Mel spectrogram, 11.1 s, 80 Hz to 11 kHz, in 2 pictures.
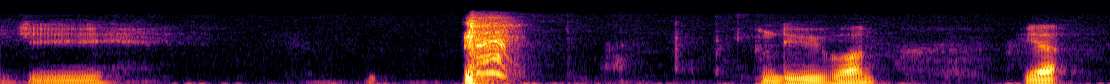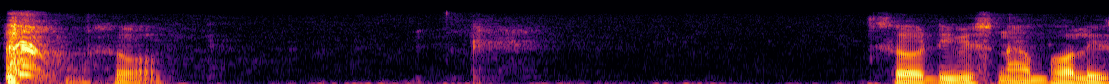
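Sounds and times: man coughing: 0:02.3 - 0:02.7, 0:05.6 - 0:06.0.

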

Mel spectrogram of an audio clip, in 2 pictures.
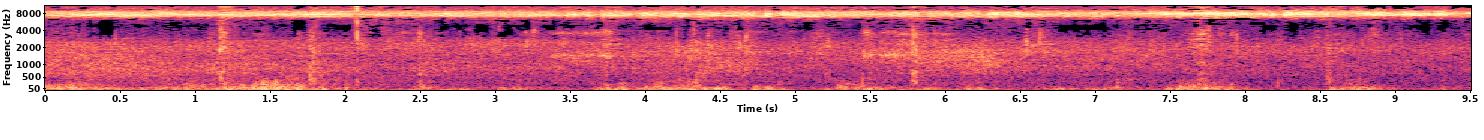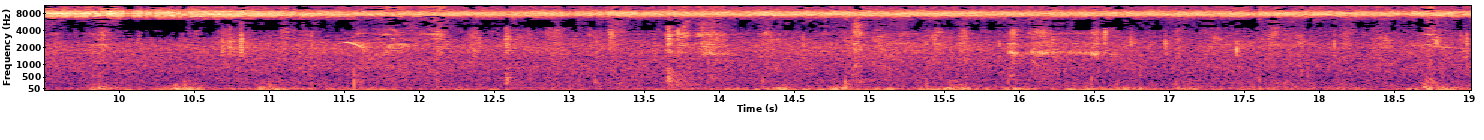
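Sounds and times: insects droning: 0:00.0 - 0:19.0
footsteps on concrete: 0:00.5 - 0:19.0.

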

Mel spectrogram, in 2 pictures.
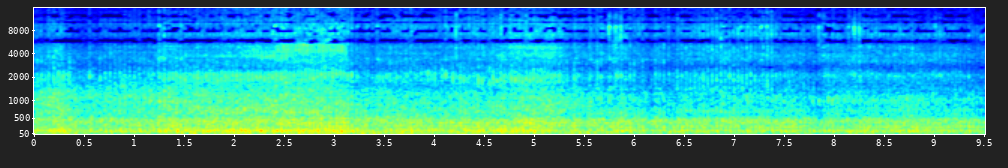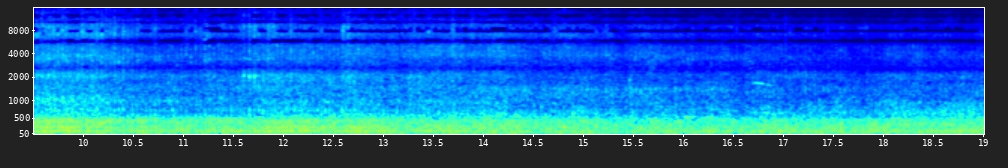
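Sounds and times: go-kart engines racing: 0:00.0 - 0:19.0.

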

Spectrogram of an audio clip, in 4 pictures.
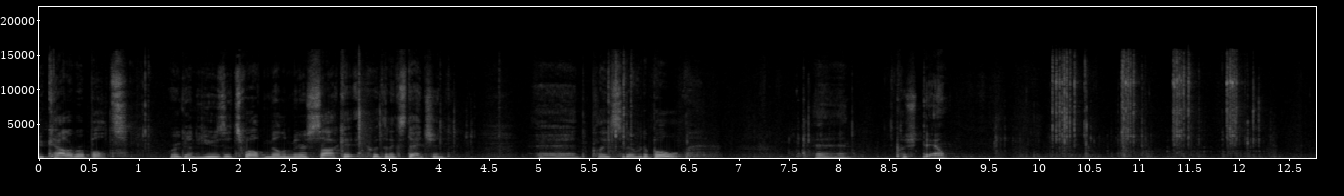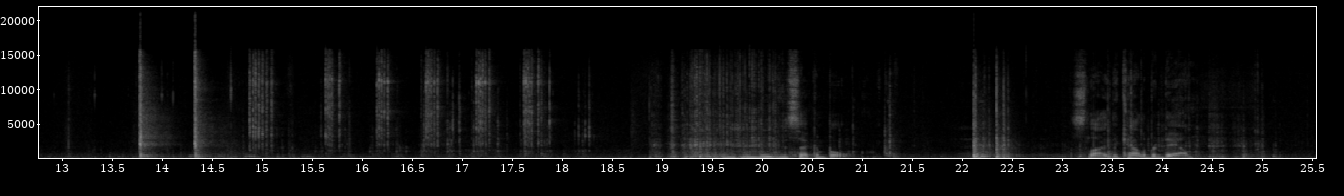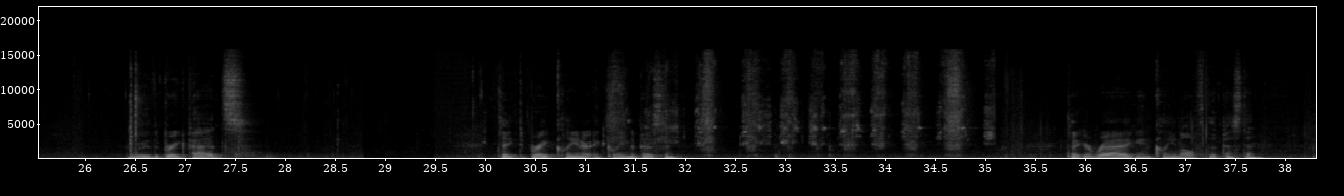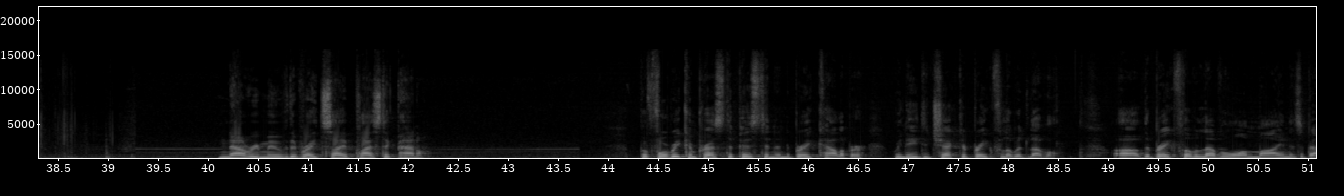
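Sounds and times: hand ratchet clicking: 0:10.1 - 0:12.3, 0:14.9 - 0:18.4, 0:31.8 - 0:35.1.

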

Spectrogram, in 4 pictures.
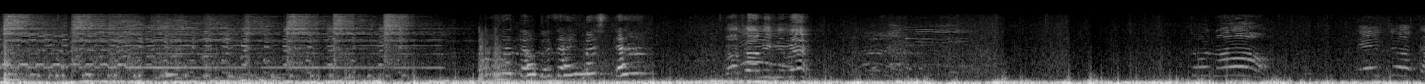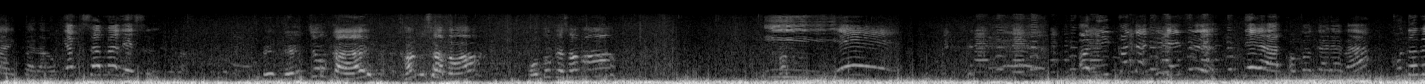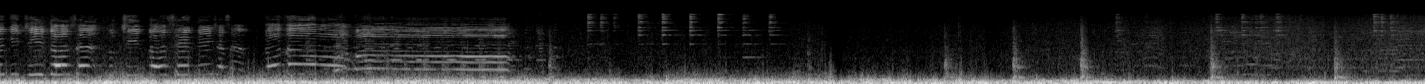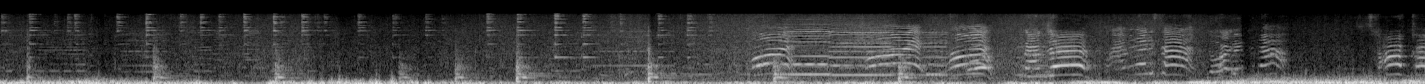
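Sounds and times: heavy rain: 0:00.0 - 0:35.7, 0:36.4 - 0:57.0
wind buffeting microphone: 0:00.0 - 0:57.0
held vocal note: 0:48.0 - 0:53.2.

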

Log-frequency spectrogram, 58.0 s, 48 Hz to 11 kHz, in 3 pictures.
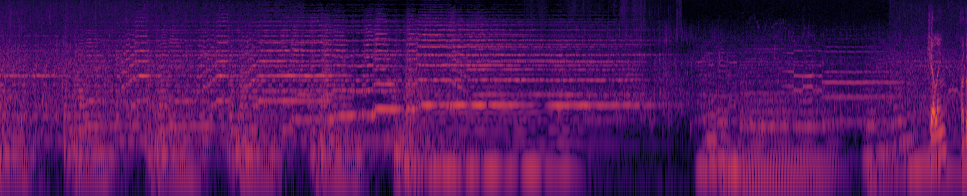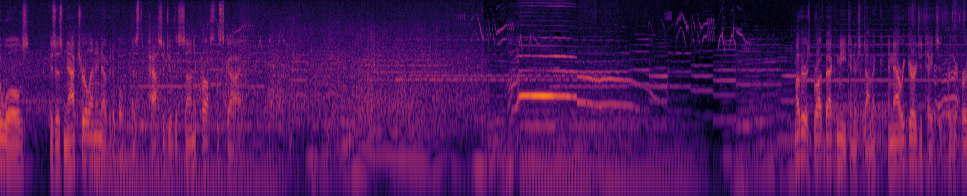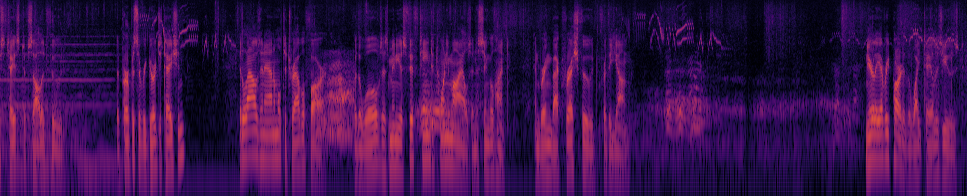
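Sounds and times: background music with low tones: 0:00.0 - 0:13.2, 0:13.9 - 0:42.5
wolf pup howling: 0:29.4 - 0:32.8, 0:37.8 - 0:38.7, 0:47.0 - 0:47.7, 0:51.7 - 0:56.0.

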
